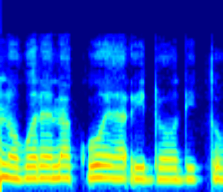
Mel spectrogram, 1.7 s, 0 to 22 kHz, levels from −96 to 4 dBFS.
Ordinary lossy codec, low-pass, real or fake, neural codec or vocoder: none; none; fake; codec, 24 kHz, 1 kbps, SNAC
